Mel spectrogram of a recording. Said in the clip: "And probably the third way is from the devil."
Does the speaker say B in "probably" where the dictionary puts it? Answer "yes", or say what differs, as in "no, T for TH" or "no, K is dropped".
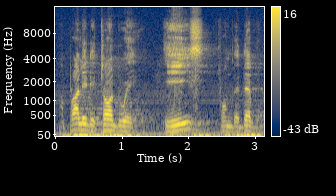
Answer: no, B is dropped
